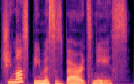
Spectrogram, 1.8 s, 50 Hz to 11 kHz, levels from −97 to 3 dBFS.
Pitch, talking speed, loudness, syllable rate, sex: 240 Hz, 200 wpm, -16 LUFS, 4.8 syllables/s, female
